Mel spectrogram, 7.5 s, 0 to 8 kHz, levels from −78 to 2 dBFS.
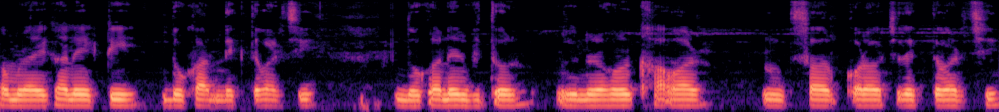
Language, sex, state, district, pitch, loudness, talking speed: Bengali, male, West Bengal, Jhargram, 115 Hz, -15 LUFS, 135 wpm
